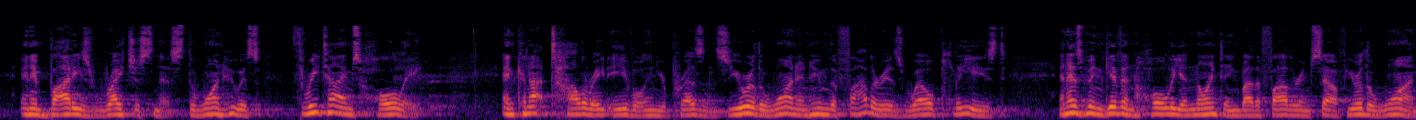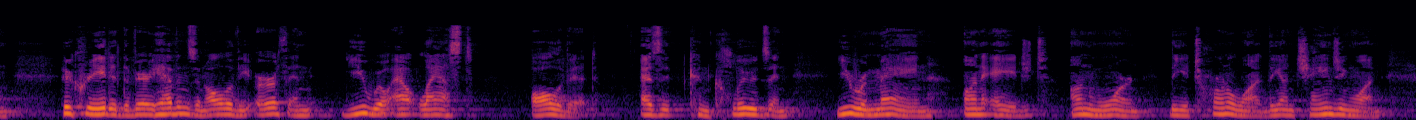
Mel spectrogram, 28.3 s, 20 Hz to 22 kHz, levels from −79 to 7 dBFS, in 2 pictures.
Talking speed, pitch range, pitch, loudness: 155 wpm, 135-160 Hz, 145 Hz, -29 LUFS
